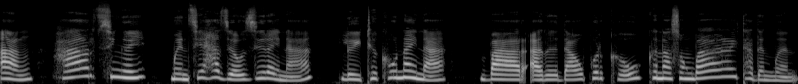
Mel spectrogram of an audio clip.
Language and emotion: Bodo, happy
